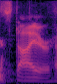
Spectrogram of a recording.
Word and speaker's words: Steyer: So this has been brought to you by Energy by Duracell, Humana, Humana and Tom Stayer. – Tom Stayer. – Steyer, however you say his name.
